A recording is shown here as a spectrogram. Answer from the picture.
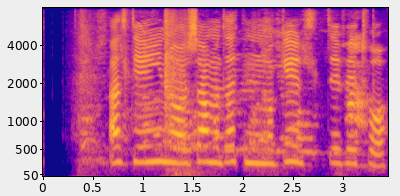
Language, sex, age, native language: Icelandic, female, 12, Icelandic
